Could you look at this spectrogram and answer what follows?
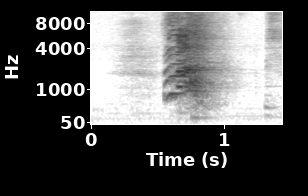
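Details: Girl who has been sneezing a lot lately: a soft catch of breath, then one sharp, voiced sneeze burst that fades quickly. A single sneeze.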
